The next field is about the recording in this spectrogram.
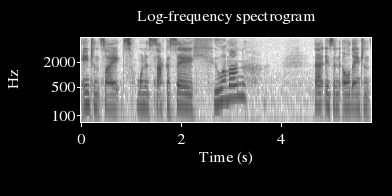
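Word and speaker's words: Sacsayhuaman: One is Saka Huaman. That is an old ancient site. It's spelled S A C S A Y H U A M A N.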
